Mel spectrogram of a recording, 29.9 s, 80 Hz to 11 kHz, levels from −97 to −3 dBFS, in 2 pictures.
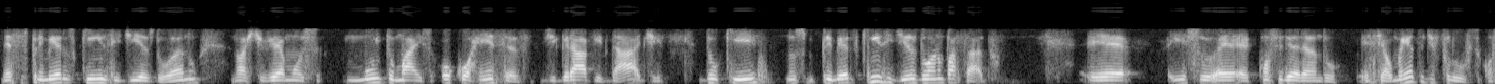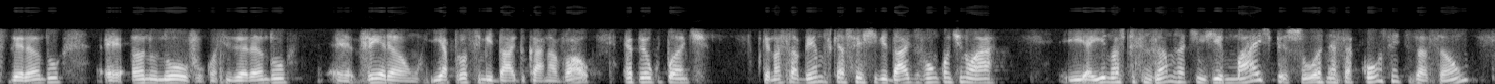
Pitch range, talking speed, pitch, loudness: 130-170 Hz, 120 wpm, 145 Hz, -20 LUFS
